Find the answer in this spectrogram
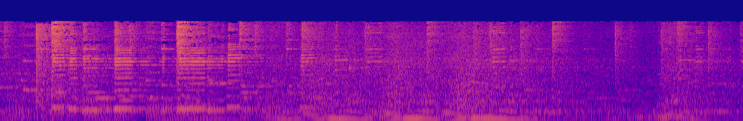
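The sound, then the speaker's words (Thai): A car engine revs and pulls away as the car starts moving in slow traffic. A mid-pitched, droning motor swells and eases in waves throughout, loud and steady, with no talk. “ขอบคุณพระเจ้ารถข้างหน้ากำลังเริ่มขยับแล้ว”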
